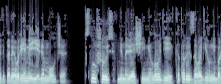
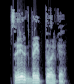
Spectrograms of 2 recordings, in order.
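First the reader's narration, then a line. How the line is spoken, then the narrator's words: Grumble. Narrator (Russian): буркнул Жикар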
